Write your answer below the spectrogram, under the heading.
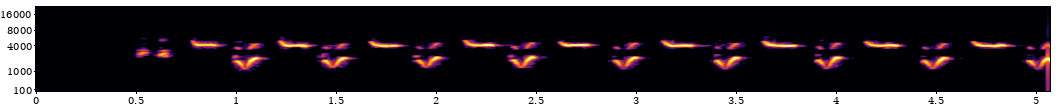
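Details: Common nightingale song (Luscinia megarhynchos) compiled for teaching bulbuls: rapid repeated phrase of a high tick followed by a dipping V-shaped chirp, about two per second, on a clean silent background.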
